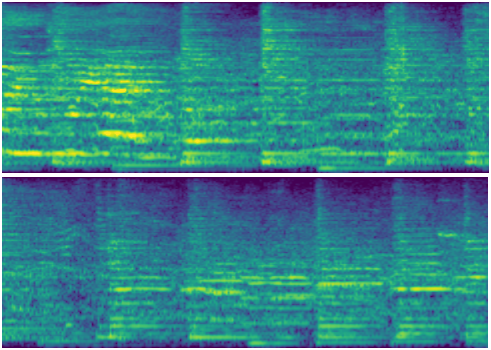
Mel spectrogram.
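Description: Mariachi band playing live: strummed guitars in a steady rhythm over deep bass notes that change about once a second.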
